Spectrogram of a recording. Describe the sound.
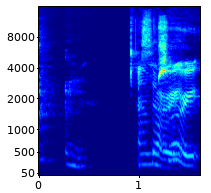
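A short vocal grunt, a brief pause, then a deliberate, forced-sounding cough with a raspy throat-clearing quality, fairly loud, trailing into a voiced hum.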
